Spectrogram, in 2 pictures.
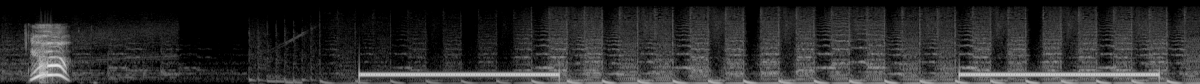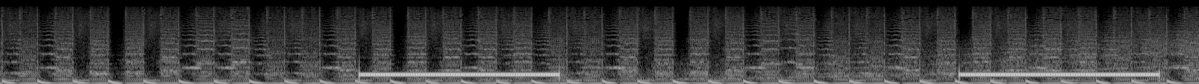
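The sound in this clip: A phone call ringing through to a landline with its own answering machine gives a steady ringback tone: four long, even tone bursts at regular intervals over a constant rhythmic background.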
